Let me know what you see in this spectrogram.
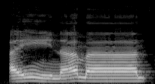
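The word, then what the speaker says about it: أَيْنَمَا: سب سے پہلے اس کے ہجے کر لیتے ہیں. حمزہ یا زبر ای، نون زبر نا، اینا، میم الف زبر ما، اینما.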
